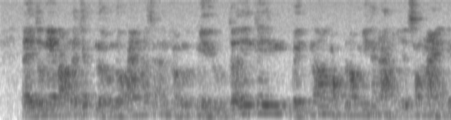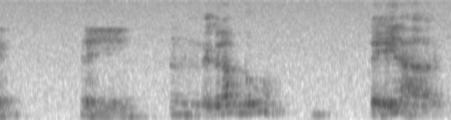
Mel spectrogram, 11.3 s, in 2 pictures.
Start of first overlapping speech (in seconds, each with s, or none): none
